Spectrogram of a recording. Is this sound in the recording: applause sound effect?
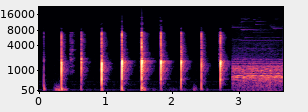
yes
